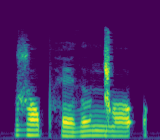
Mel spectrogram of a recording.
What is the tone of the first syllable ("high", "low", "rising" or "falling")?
high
